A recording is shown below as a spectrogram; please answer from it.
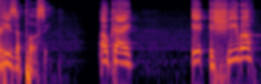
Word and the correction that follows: Ishbia: was it? How do you pronounce his name? Ishiba. Yeah, was it Matt Ishiba? Did I get that right? Yeah, Ishbia. Yeah, I always fuck it up.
